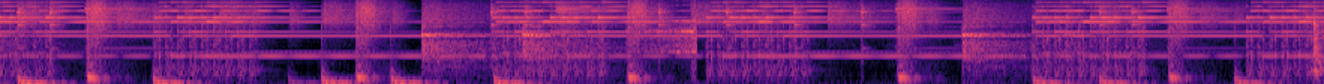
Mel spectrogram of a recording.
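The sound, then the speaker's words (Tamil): An old-style telephone bell rings loudly and continuously with a bright, metallic trill, set against a steady, rhythmic low thumping beat. No one speaks. “Drink drink drink, telephone அடிக்குது, telephone அடிக்குது, telephone அடிக்குது.”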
